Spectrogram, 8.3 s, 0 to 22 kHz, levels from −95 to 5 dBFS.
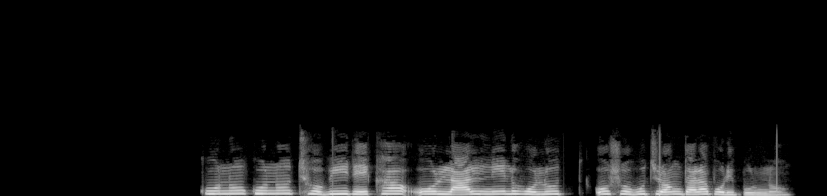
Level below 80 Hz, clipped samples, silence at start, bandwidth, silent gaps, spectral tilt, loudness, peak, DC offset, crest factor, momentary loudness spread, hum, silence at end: -58 dBFS; under 0.1%; 2.05 s; 6.6 kHz; none; -7 dB/octave; -16 LUFS; -2 dBFS; under 0.1%; 14 dB; 7 LU; none; 0.4 s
